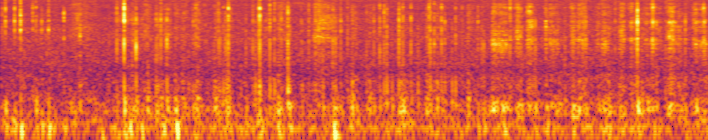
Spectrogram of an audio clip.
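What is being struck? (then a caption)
Bar of soap. A solid cream-white bar of soap, gripped in both hands, is scratched rapidly along its surface with long nails. The result is a quiet, steady stream of dense, dry scratching and small ticking taps, with a soft low body under crisp, bright edges.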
